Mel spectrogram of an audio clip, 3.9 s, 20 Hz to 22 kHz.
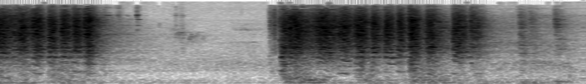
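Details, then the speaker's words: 1977 Chevy Monte Carlo, off the road for decades, distributor reset near cylinder 1 top dead center: two cranking bursts with ragged putters that never catch; hard start, timing suspected, to advance slightly; starter needs shimming. "oh she puttered [Music] yep we're close"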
